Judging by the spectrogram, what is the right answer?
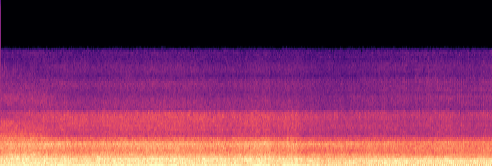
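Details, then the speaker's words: Troy-Bilt Bronco lawn tractor after new drive and deck belts and deck repairs, on concrete: small engine runs steady, takes on deck load at about six seconds and settles smoothly, no squeal or grinding; deck about half as loud as before. "the deck is a little quieter I may start it up and just let you hear it is going to be a little bit loud on the concrete but uh the deck seems to be probably about half as loud as it was"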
